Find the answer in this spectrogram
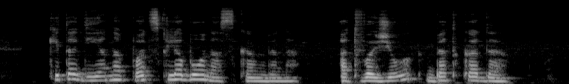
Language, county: Lithuanian, Telšiai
